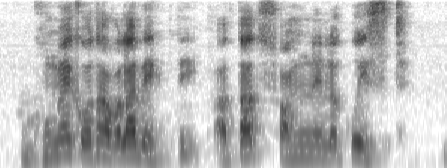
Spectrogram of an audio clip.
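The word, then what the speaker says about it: somniloquist: দেখো এটার প্রনান্সিয়েশন কি হবে সমনিল ও কুইস্ট সামনিল কুইস্ট আচ্ছা সমনিল কুইস্ট এই ওয়ার্ডটা আসছে সমনাস আর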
